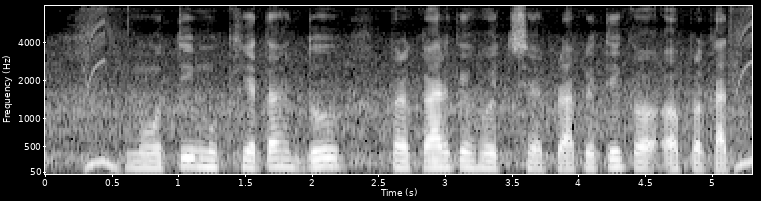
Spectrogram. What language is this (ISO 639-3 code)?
mai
